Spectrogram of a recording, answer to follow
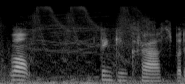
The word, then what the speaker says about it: KrasS: anyway it's very easy it's like brass but it's cross I thought people were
